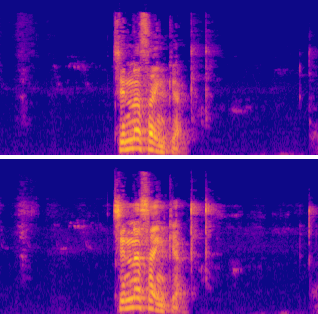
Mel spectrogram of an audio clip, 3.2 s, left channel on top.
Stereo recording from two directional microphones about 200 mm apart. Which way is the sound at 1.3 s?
50° left (ahead or behind).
